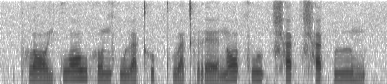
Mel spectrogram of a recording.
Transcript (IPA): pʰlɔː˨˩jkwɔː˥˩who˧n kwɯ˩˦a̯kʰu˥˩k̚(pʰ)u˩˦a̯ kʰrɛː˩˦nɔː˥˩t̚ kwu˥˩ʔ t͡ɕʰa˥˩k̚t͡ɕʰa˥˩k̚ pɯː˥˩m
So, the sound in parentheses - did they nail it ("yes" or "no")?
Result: yes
